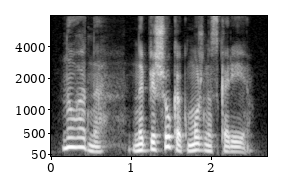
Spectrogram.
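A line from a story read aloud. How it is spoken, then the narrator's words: Sad, smiling. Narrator (Russian): сказал он, грустно улыбаясь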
